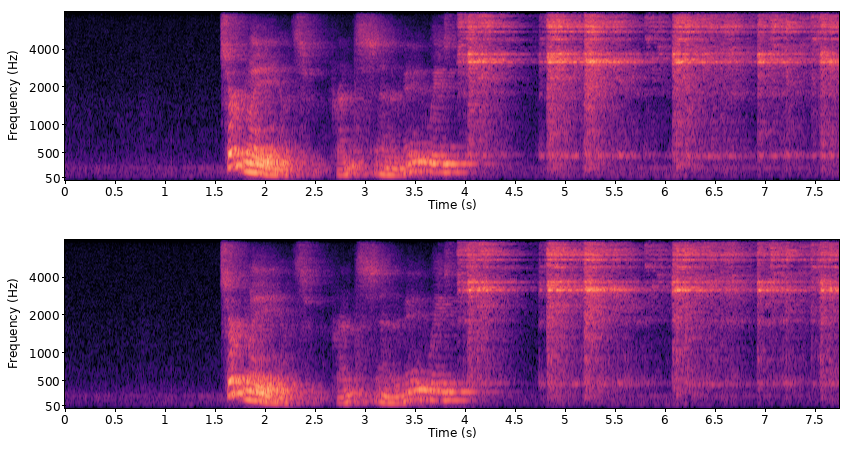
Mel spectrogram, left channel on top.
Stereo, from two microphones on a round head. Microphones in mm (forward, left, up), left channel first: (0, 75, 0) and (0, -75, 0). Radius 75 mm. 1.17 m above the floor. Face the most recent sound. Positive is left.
turn(degrees=-45)  # may be behind; listen again after turning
